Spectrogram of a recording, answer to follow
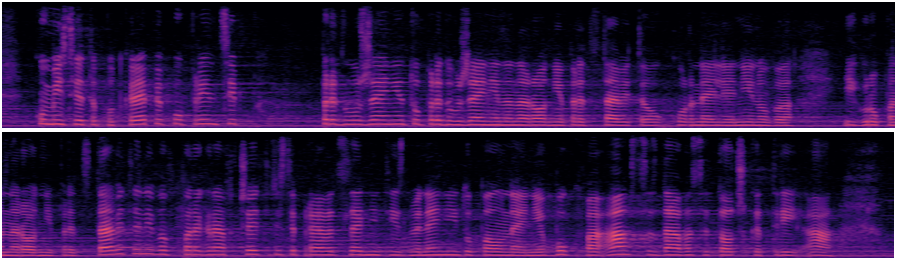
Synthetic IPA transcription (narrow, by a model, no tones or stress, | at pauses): komisijət̪əpot̪kɾɛpʲjəpopɾint̪sipː | ɾɛd̪lˠoʒɛnʲiɛt̪opɾɛd̪lˠoʒɛnʲiɛnɐnɐɾɔd̪nijəpɾɛt̪st̪avit̪ɛlˠkoɾnɛliəninovə | iɡɾupənɐɾɔd̪nipɾɛt̪st̪avit̪ɛlivəfpɐɾɐɡɾaft͡ʃɛt̪iɾisɛpɾavʲət̪slɛd̪nit̪ɛizmɛnɛnʲiəid̪opɐlˠnɛnʲiəbukvəʔasəzd̪avəsɛt̪ɔt͡ʃkət̪ɾiʔa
